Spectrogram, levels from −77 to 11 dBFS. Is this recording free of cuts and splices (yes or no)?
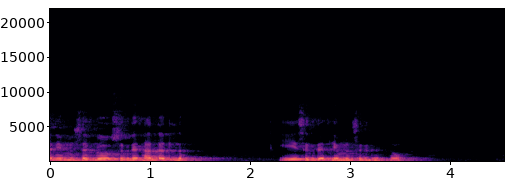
yes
